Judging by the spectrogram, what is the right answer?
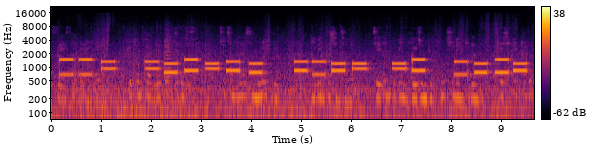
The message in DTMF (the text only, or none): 330 049*84 827* *9 2467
